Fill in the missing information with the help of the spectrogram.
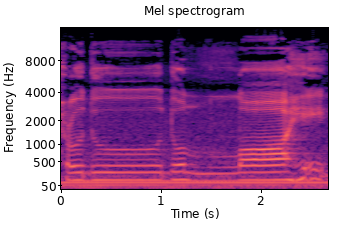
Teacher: لفظ اللہ کے لام سے پہلے پیش، لفظ اللہ کے لام کو پر پڑھیں گے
